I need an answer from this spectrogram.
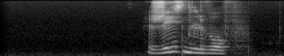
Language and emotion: Russian, neutral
